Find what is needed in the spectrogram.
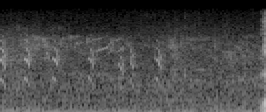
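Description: Small birds chirping: a quick run of short, falling high chirps over the first second or so, then fainter.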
